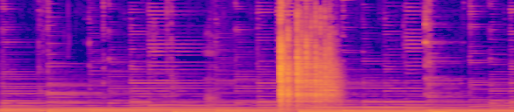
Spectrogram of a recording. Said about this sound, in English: DM, would you let me roll a dice for this? Roll. Okay.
